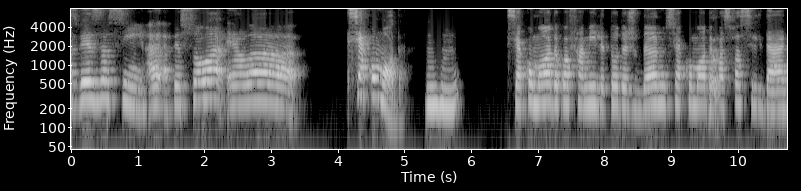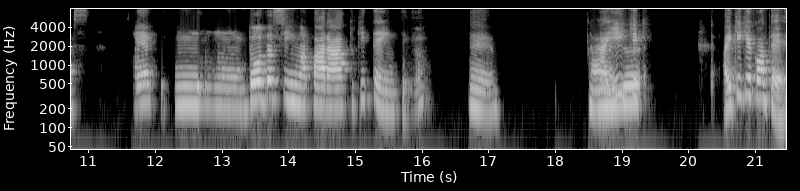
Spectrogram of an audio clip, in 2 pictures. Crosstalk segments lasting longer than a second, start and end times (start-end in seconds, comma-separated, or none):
none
